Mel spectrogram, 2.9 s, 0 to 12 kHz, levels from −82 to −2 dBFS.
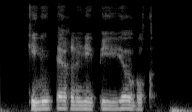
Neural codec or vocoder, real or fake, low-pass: codec, 44.1 kHz, 2.6 kbps, SNAC; fake; 10.8 kHz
